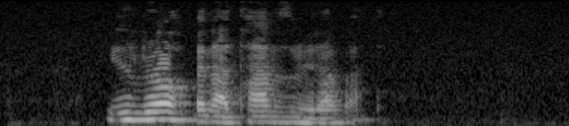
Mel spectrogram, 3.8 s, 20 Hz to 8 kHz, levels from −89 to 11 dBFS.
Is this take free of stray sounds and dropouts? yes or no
yes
